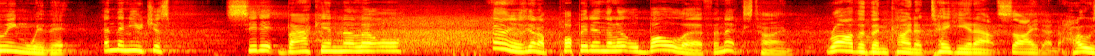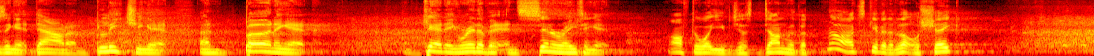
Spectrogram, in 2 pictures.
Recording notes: In this live discussion.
